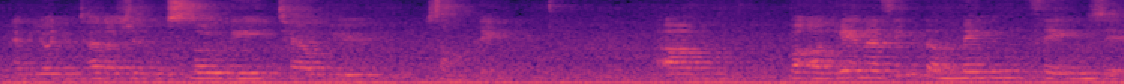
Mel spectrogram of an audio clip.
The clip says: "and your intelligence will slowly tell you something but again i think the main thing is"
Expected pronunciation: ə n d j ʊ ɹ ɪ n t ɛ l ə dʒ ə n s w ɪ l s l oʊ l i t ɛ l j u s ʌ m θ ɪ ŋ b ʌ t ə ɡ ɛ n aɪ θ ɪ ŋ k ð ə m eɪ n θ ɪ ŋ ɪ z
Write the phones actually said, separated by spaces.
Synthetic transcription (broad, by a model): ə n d j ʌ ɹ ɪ n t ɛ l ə ʃ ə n w ɪ l s l oʊ l i t ɛ l j u s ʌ m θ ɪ ŋ b ʌ t ə ɡ ɛ n aɪ θ ɪ ŋ k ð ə m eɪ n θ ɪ ŋ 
